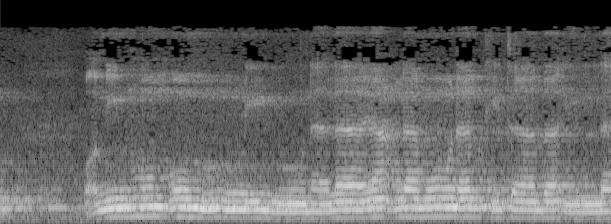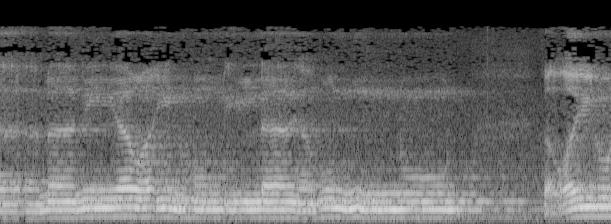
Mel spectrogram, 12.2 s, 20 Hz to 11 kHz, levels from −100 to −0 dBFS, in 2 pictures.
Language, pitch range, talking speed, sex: Arabic, 120-135 Hz, 60 wpm, male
